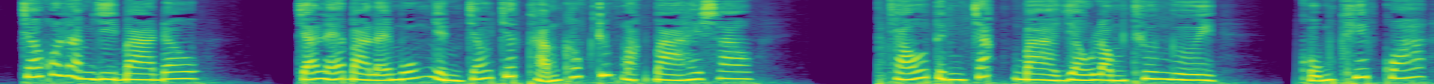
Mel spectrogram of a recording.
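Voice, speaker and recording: A woman's voice: a little high, warm tone, no echo, voice pushed up. Woman doing a terrified pleading young girl. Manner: pleading, frantic. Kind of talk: audiobook character reading.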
